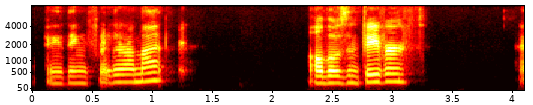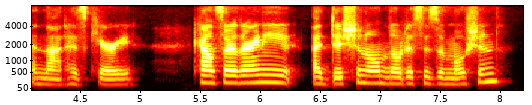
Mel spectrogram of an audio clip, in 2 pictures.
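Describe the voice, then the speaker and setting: With a Canadian accent, a woman talks at a fairly quick pace and ordinary pitch variation against a quiet background. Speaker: mayor chairing council meeting. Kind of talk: formal meeting chairing.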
